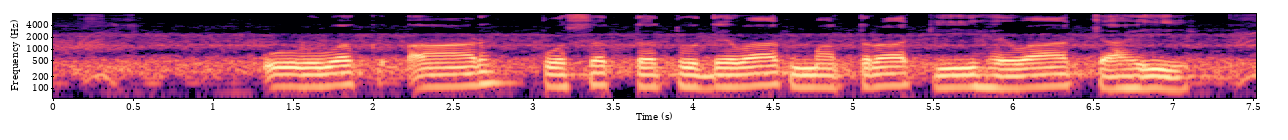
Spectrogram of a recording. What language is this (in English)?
Maithili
